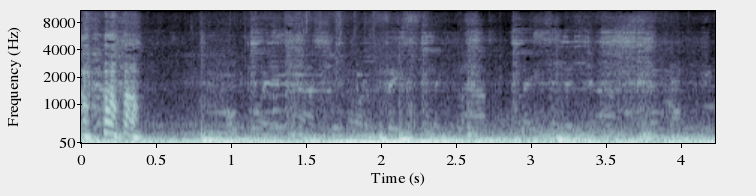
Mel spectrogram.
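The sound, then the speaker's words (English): Steady low engine rumble and road noise fill a car cabin throughout, with muffled voices murmuring faintly over the constant drone. “This is the second time I've been in this car.”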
